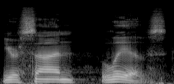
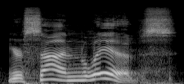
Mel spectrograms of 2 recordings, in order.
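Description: First: Quiet solemn echo. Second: High, slow, ringing cry of good news; joyful exclamation. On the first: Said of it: "Jesus said to him". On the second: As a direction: announce it like wonderful news. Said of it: "exclamation point". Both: Retold or imitated.

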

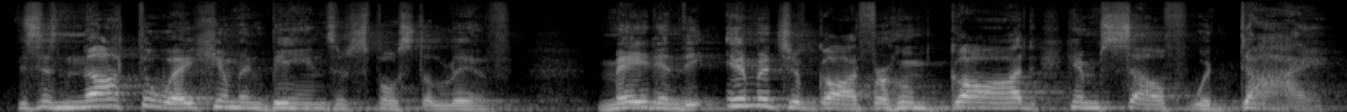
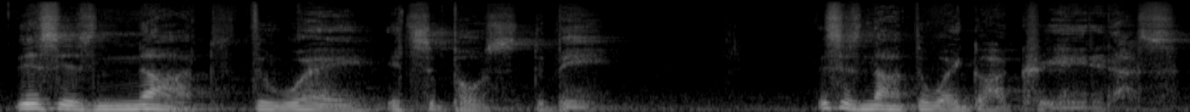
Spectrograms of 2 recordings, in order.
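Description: First: Louder, forceful preacher's protest; impassioned lament. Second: Low, subdued grief, growing softer; hushed lament. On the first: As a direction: drive the lament home with force. Same lament repeated at full force. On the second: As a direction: lament it quietly, as a mourning prophet would. Voices the prophet's grief, then builds. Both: Acted.

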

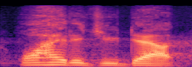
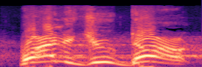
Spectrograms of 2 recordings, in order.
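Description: First: Said in the usual way. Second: Much higher, much louder scolding Jesus; Jesus scolding Peter harshly. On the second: Acted. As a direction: rebuke him sharply. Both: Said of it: "how do you picture Jesus saying".

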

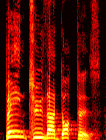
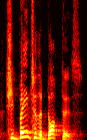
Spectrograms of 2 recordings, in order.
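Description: First: "Been to the doctors" slow, word by word; deliberate, slowed-down "doctors"; emphatic repeat. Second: Said in the usual way. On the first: Real, not acted. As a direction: stretch out "been to the doctors" for weight.

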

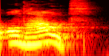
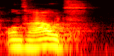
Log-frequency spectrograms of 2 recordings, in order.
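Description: First: Loud announcing. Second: Said in the usual way. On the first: Shown as a demonstration. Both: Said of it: "leerzame quote voor alle luisterkindjes".

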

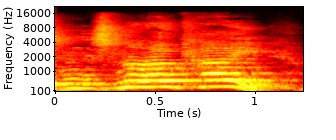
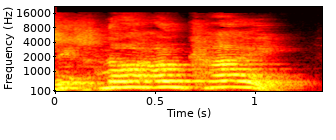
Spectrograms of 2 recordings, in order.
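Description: First: Much higher and louder, God flatly refusing; God's firm declaration. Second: A much higher, louder, slower "It's not okay" as God's voice; God's firm declaration. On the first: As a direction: proclaim it high and strong as God. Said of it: "He says". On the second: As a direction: voice God rising high and firm, pressing each word. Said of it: "God looks at this and says". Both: Acted.

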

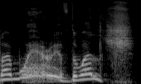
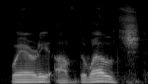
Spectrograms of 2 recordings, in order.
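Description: First: High-pitched, insistent defence; exaggerated wariness. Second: Said in the usual way. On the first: Arguing back that not all Welsh people are bad, high wary protest. Acted protest in imagined argument.

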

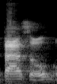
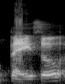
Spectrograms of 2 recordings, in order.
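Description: First: Said in the usual way. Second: "basil" the American way, BAY-zil; "basil" with American BAY in the first syllable; American pronunciation. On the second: Shown as a demonstration. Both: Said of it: "as Americans call it".

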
